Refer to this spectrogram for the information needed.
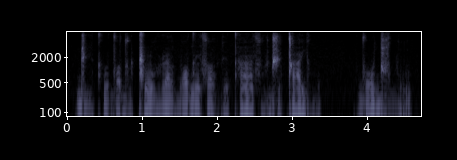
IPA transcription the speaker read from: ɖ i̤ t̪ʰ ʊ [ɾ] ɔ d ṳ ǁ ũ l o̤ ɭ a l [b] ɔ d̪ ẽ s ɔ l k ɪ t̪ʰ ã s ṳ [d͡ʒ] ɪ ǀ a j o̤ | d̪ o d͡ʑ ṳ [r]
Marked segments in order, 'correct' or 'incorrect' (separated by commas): incorrect, correct, correct, correct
